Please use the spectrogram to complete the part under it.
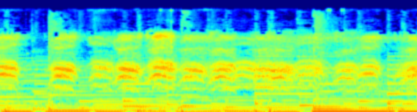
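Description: Crows cawing in a foggy village, with repeated harsh caws in a steady rhythm and several birds calling over one another, loud and close, with a low rumbling background underneath and no talk.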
